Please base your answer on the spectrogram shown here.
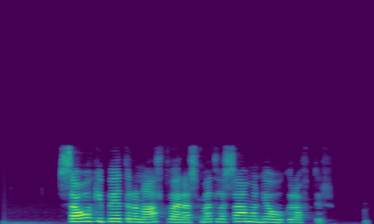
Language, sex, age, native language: Icelandic, female, 30-39, Icelandic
